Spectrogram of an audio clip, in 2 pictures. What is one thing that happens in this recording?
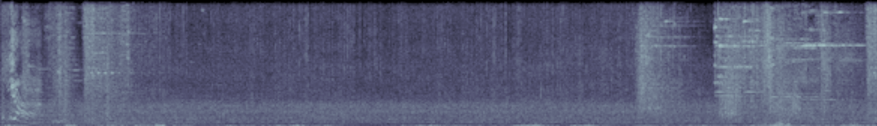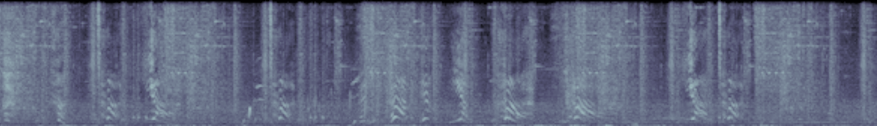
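Swords swing and slash through the air with sharp whooshes.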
